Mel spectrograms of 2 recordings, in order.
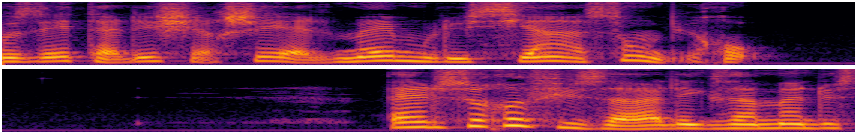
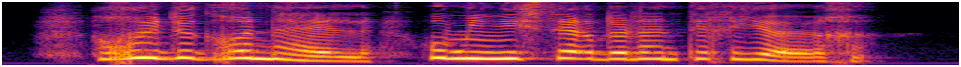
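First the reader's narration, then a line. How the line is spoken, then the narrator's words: Shouted. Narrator (French): cria-t-elle au valet de pied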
